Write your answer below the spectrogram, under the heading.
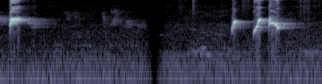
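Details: Singing male red-whiskered bulbul: a single loud whistled note, a silent gap, then three quick bright slurred whistles in a tight cluster. Surroundings otherwise quiet.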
